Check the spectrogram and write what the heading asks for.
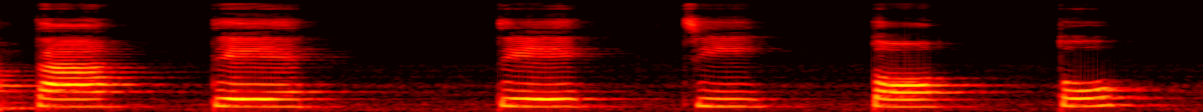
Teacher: nessa sílaba tá o som é sem motor na na garganta é um som fraco fino curto a garganta não treme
